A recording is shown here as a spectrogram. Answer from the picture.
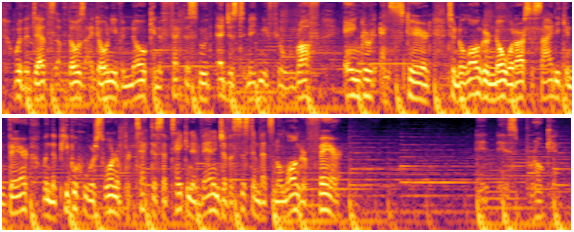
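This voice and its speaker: A man with an American accent at a fairly quick pace, with music in the background. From United States. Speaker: spoken word poet. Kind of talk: spoken word poetry performance.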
